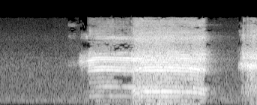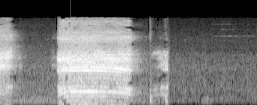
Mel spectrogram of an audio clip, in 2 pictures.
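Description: Sheep bleating close by: a long bleat about a second in, a short one, then another long one, each with a rich, buzzy pitch.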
